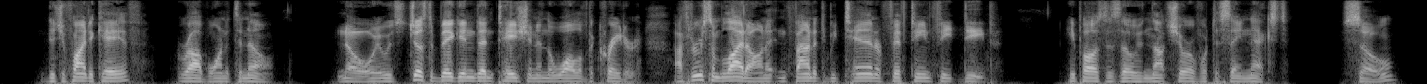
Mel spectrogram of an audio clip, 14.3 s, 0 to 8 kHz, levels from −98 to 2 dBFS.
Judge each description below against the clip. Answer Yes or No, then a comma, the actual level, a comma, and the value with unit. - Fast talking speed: Yes, fast, 210 wpm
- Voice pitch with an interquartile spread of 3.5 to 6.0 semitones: No, average, 2.9 semitones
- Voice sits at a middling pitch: No, low, 110 Hz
